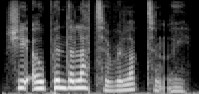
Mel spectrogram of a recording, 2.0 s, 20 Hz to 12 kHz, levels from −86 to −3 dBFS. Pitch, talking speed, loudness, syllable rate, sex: 205 Hz, 150 wpm, -16 LUFS, 6.1 syllables/s, female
